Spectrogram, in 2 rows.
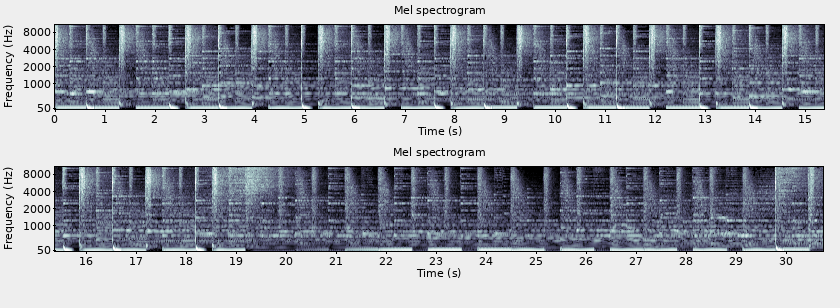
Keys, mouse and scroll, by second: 0.6 z, 2.5 click, 3.3-7.2 drag, 8.5-9.3 shift+middle drag, 10.2 shift+click, 11.9-14.4 typing, 14.7 Return, 16.1 shift+r, 16.5 shift+r, 17.9 shift+r, 19.6 click, 20.2 click, 21.0 Delete, 22.0 click, 26.6 click, 27.3 Tab, 27.9-28.2 scroll down 1, 28.3 middle click, 29.7 click, 30.2 alt+click.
